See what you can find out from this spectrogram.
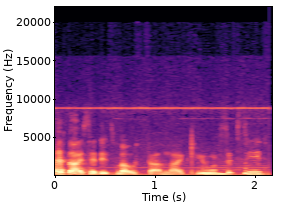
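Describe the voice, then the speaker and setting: An actress playing a brisk, detached doctor in a British radio drama, articulate and matter-of-fact with a British accent. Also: female voice, on the low side, big pitch swings, a little mellow. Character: brisk, clinical female doctor, detached and talkative.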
